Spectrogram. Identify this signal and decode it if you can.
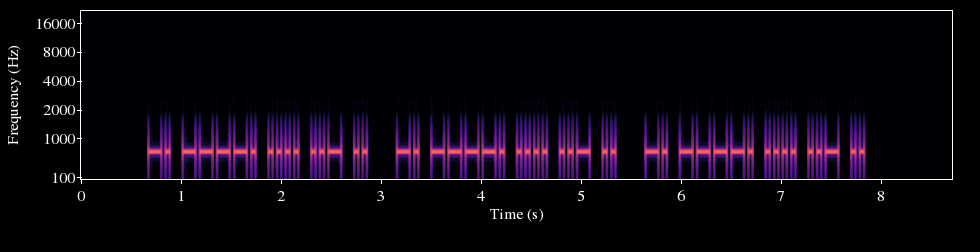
Morse code, heard as a keyed tone, about 28 wpm, 700 Hz. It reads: N9HUI N9HUI N9HUI
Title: USA Call Signs Repeated 3x 28wpm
